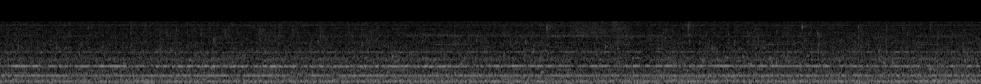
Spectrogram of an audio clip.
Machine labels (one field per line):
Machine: pump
